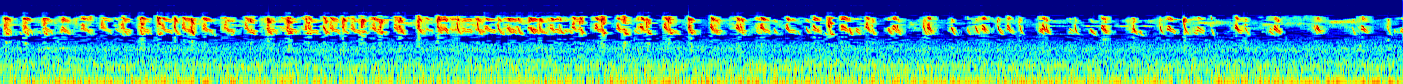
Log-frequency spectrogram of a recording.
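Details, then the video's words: Robin chicks, eight days old, in the nest while the father feeds them: a dense, nonstop chorus of rapid high thin chirps, with a steady low rumble underneath. "Robins feed chicks in nest"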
